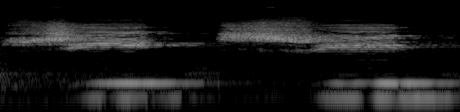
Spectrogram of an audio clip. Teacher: یعنی مقصد کیسے پائی جاتی ہے کہ شین کو ادا کرتے وقت منہ میں آواز پھیل جاتی ہے، شین منہ میں آواز پھیلتی ہے، اس وجہ سے اس میں تفشی کی صرف ادا ہوتی ہے۔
